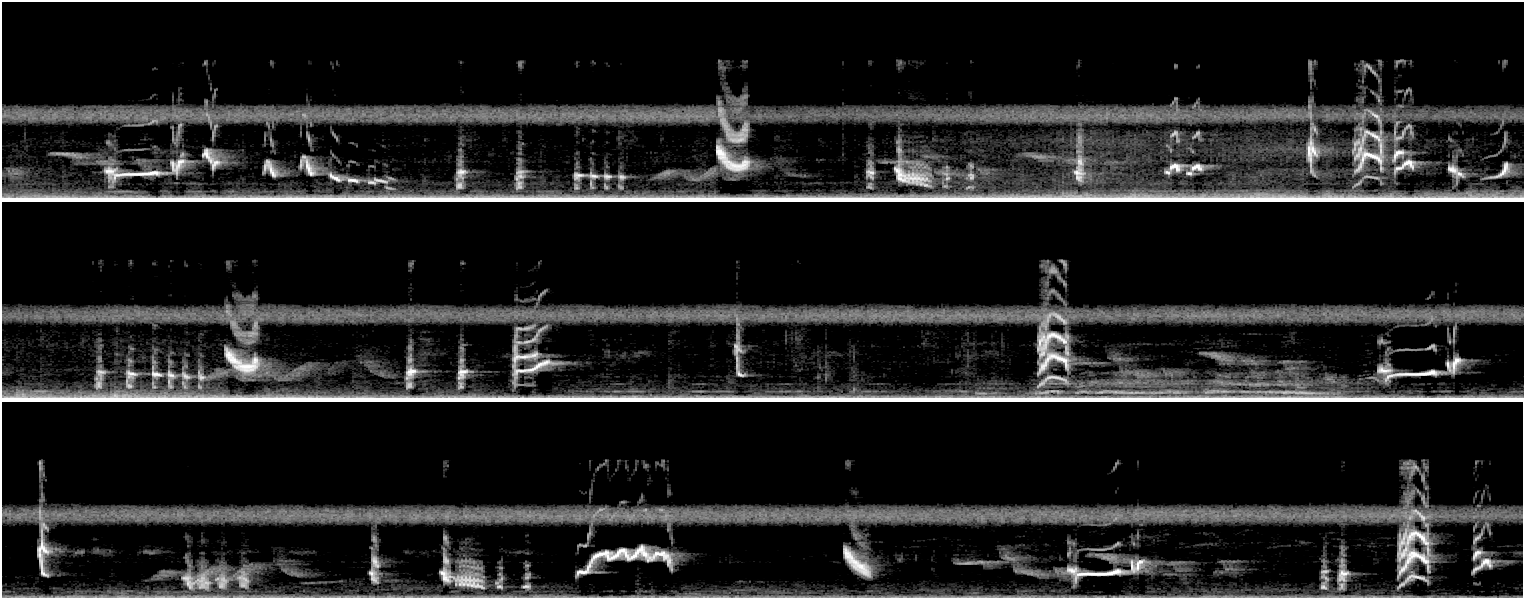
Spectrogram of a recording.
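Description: Oriental magpie-robin singing: a varied run of short, sharp whistles, chirps and quick sweeping notes, delivered in bursts with brief pauses between phrases.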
